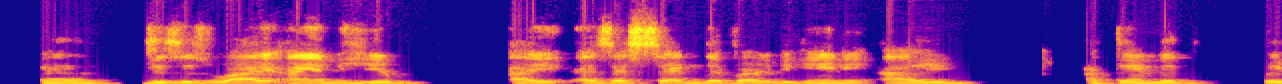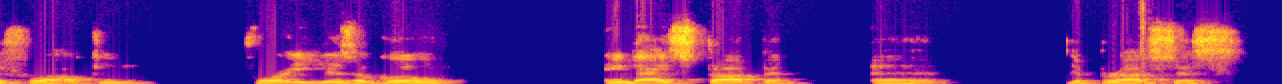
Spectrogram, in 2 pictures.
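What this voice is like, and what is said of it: Non-native English accent. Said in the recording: “my accent, even with my English that is not so perfect”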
